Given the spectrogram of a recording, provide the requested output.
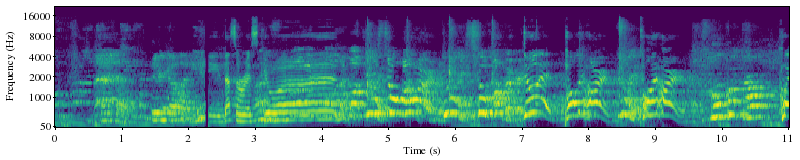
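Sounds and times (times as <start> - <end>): people exclaiming and laughing: 3.2 - 11.0
sharp knocks or claps: 4.6 - 6.7.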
